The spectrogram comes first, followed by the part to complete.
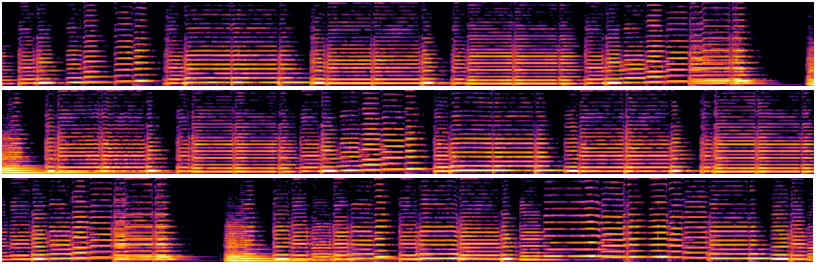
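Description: Solo fiddle playing a mazurka folk tune: a bowed melody of short, quick notes. It breaks off briefly twice, about ten seconds in and again near the end, each time starting again with low double-stopped notes.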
